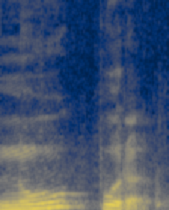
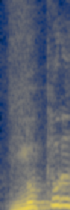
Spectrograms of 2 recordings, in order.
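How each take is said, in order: First: The first vowel is long and drawn out. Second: The first vowel is short and clipped. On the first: The speaker calls it right. "बड़े ऊ की मात्रा आ जाएगी, थोड़ा volume अपने खींचने" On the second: The speaker calls it wrong. "तो नुपुर नहीं होता"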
